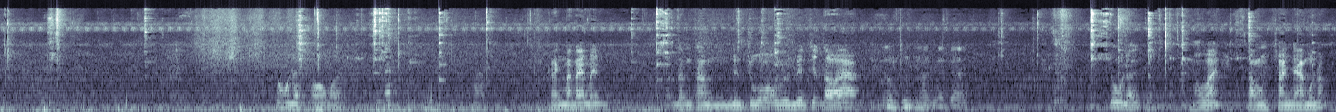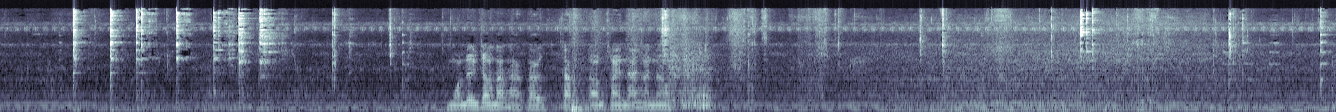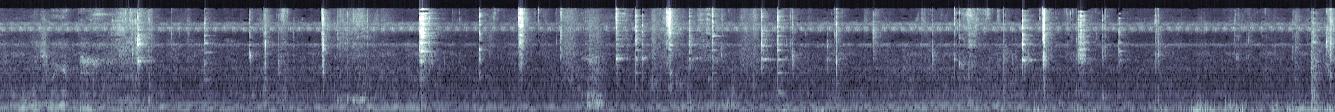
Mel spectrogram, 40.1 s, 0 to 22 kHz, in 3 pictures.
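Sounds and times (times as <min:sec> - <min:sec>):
steady low hum: 0:00.0 - 0:40.0
utensils clinking against dishes: 0:02.8 - 0:05.0, 0:06.3 - 0:08.3, 0:09.9 - 0:13.3, 0:13.9 - 0:17.6, 0:24.1 - 0:26.8, 0:30.9 - 0:35.2, 0:36.2 - 0:38.1.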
